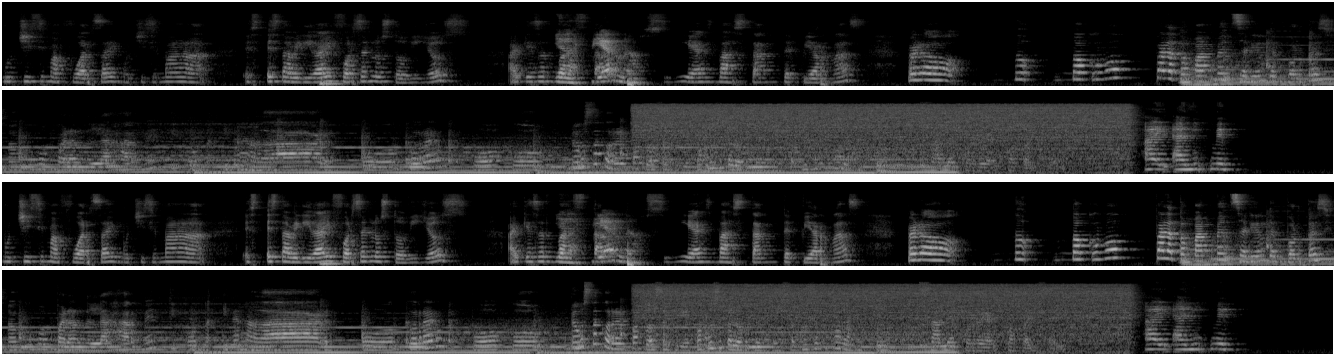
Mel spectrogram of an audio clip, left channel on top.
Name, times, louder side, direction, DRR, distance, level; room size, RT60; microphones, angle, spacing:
voice 1, 0.0-4.6 5.1-6.0 6.6-9.6 10.1-10.3 10.5-11.2 11.5-16.7 16.9-18.7 19.0-22.2 22.5-23.9, right 3 dB, 40° right, 4 dB, 0.4 m, -34 dB
voice 2, 5.5-6.4 15.7-16.1 24.7-25.6, left 2 dB, 45° left, 2 dB, 0.4 m, -33 dB
sound 1, 11.8-22.9, right 1 dB, 10° left, 0.7 m, -35 dB
sound 2, 19.6-24.6, left 1 dB, 70° left, 0.9 m, -35 dB
2.3 x 2.0 x 3.0 m, 0.39 s
head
